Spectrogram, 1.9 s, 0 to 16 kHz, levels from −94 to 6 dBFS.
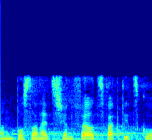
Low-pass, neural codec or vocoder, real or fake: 7.2 kHz; codec, 16 kHz, 2 kbps, FunCodec, trained on Chinese and English, 25 frames a second; fake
